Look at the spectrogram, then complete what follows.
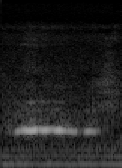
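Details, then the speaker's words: Adult woman with COVID imitating her own soft whistling wheeze, heard on breathing out, which she also likens to a rattling bag of chips, with pressing chest pain: a short, steady whistled tone. Wheeze (imitated). "I'm like why do I sound like a whistle in my chest and it and I'm not saying that to be funny like literally like I'm just breathing and it sounds like something that's like I'll whistle nothing but a soft whistle"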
